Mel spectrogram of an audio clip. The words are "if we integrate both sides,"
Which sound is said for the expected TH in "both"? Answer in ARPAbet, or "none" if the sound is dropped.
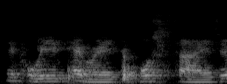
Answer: S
